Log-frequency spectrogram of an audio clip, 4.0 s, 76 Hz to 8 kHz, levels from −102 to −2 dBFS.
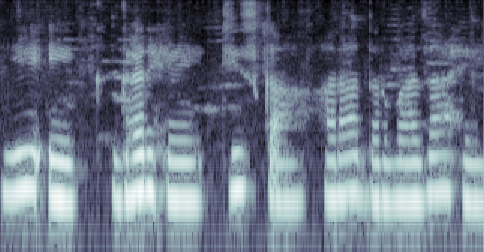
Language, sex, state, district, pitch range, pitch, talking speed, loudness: Urdu, female, Uttar Pradesh, Budaun, 200-230 Hz, 210 Hz, 120 wpm, -17 LUFS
